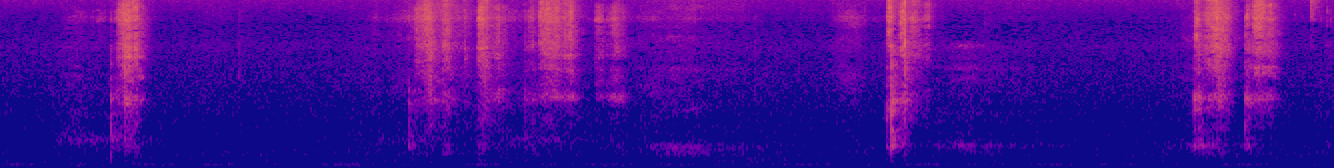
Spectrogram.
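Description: Near silence broken by a few faint, brief scrapes of a wooden stir stick against a paint cup as paint is stirred and dabbed: one about a second in, a short cluster around three to four seconds, one near seven seconds and two near the end. A faint low hum lies underneath.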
